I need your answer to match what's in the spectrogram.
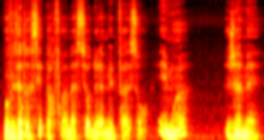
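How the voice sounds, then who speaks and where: A man reading aloud as a lively, teasing young Russian princess, in a raised playful voice. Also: mid-range voice, creaky, slightly rough, pitched above the performer's own voice. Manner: playful, chattering, quick retorts.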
